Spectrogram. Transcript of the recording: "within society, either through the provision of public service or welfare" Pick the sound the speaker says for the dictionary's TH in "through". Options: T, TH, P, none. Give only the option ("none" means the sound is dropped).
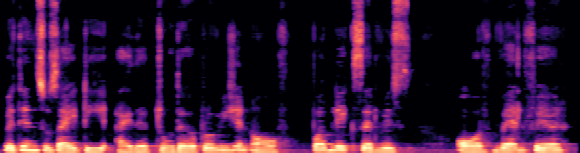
T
